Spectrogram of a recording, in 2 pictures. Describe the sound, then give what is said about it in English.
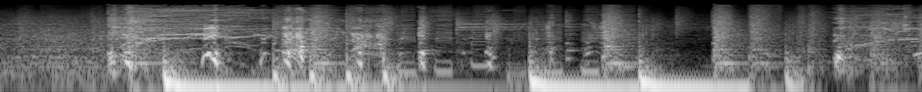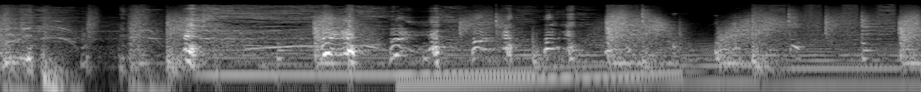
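Repeated bursts of coughing from a voice, loud and irregular, mixed with sharp percussive thumps and bits of laughter-like sounds across the whole stretch, with low droning tones partway through. “I'm just going to cough a, a lot.”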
